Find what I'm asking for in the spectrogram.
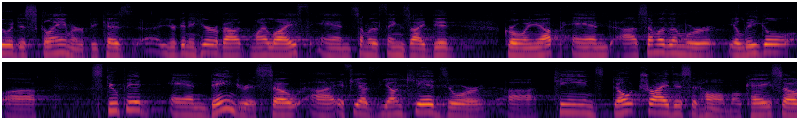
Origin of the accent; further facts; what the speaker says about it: Sharon, Connecticut, United States; Okay, I grew up in Sharon, Connecticut, one of six kids, three brothers, two sisters.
